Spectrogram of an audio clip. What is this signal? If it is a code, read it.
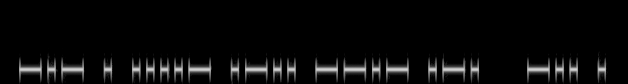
Morse code, heard as a keyed tone, about 17 wpm, 700 Hz. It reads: KE4LQR DE
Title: USA Callsign DE Callsign - 6 Characters - 17wpm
